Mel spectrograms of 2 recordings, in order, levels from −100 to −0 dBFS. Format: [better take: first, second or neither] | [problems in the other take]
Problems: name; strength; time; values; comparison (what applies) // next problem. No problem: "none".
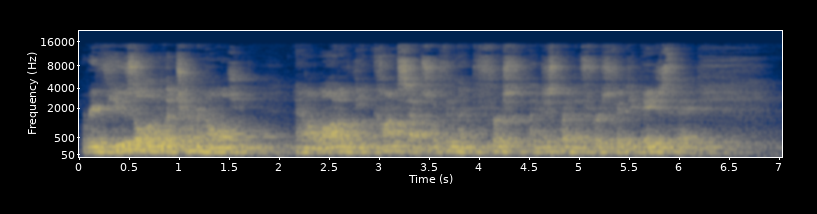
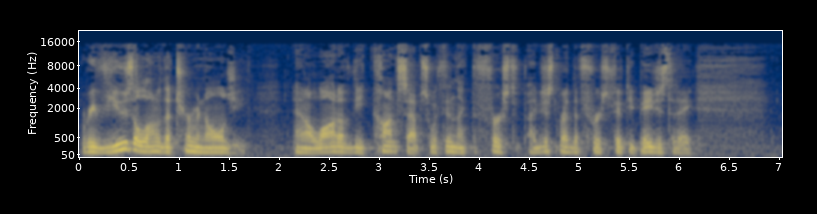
second | room echo; noticeable; dies away in 1.3 s // off-mic speech; far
